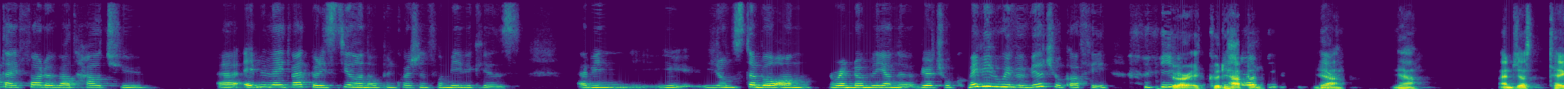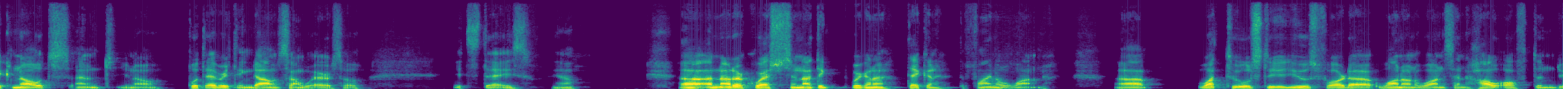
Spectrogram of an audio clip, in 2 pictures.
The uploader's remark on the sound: the recording from a webinar that we here at Elite Game Developers organized in May of 2020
